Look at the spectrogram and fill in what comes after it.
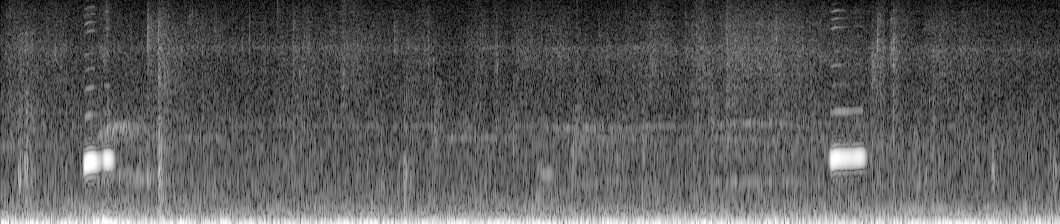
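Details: Orphaned baby monkey calling for its mother: two brief, pure whistled notes, each slightly rising then falling, spaced about five seconds apart, with a low wind-like rumble throughout.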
